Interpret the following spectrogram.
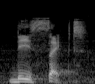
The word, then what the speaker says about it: dissect: or Masa of Kit you say dissect to dissect you can also say disect desect and dissect are alternatives for that word Enoch Maya en you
